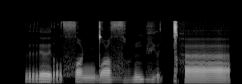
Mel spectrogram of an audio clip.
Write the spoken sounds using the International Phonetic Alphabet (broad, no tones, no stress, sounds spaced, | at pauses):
r ə r sˤ e ŋ dˤ i zˤ i̤ ŋ vʲ ɤ ǀʰ a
